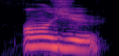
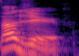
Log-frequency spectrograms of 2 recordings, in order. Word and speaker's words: Anjou: It's not pronounced A, it's pronounced O. – Anjou. – Yes, it's Anjou.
